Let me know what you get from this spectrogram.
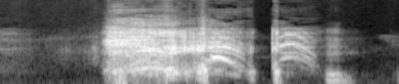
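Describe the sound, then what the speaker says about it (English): A person with morning allergies coughs nearby: one long hacking cough followed by two shorter, throaty bursts. "Oh, my coughing, my morning allergies."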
